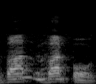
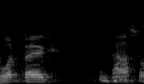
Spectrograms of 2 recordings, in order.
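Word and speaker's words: Wartburg: As well, the Vatborg, it's pronounced in German, the Wartberg Castle, as we would say, Vborg.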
